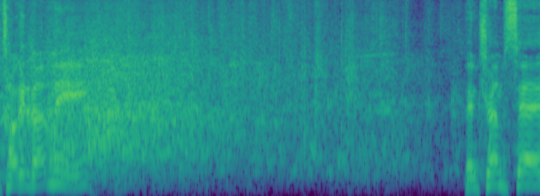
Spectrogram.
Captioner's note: laughter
